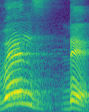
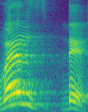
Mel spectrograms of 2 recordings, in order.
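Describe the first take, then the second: Both takes have the same delivery.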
